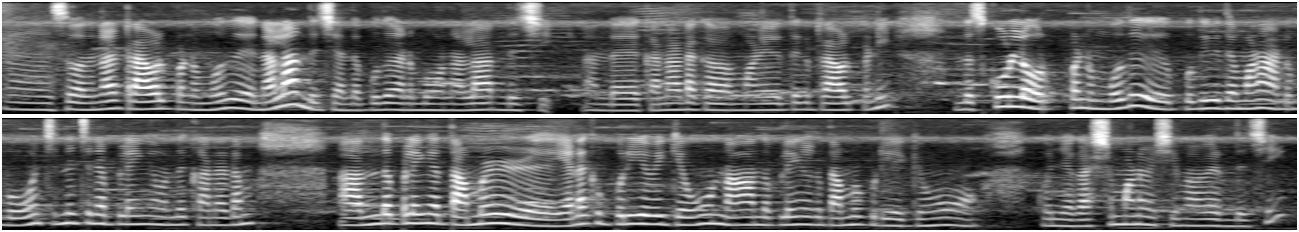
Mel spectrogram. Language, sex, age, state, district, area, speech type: Tamil, female, 18-30, Tamil Nadu, Nagapattinam, rural, spontaneous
